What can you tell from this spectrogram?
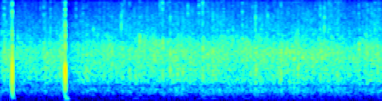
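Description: An audience at a church service claps steadily for two people who shared their life-change stories. It is a dense wash of many hands that stays even throughout, with two sharper, louder claps standing out near the start.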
